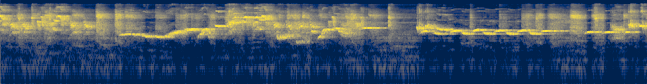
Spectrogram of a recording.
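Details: Caged white-rumped shama singing loudly in full voice: dense buzzy, scratchy phrases mixed with sliding whistles, then a long stretch of rapid repeated chirping notes held at one pitch.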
